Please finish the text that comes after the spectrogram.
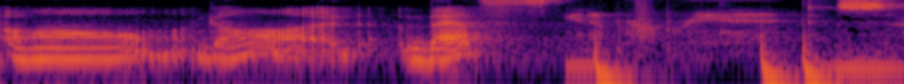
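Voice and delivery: slow, soft shocked murmur; hushed and appalled, very slow; scandalized hush. Real, not acted. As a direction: drop to a drawn-out, scandalized near-whisper. Reacts to a racy suggestion.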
